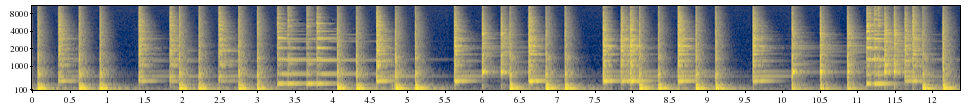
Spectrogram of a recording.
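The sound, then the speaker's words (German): Improvised drumming on metal pots or metal flower pots and a plastic crate or bin: sharp, ringing high metallic clanks from the pots over dull, low thumps from the plastic in a quick, uneven rhythm, played steadily with no voices. “ich nehme immer irgendwelche Töpfe oder Metallblumentöpfe und dann irgendwas aus Plastik.”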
